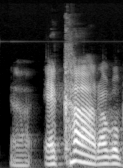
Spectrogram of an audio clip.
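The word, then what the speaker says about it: איכה: 히브리 말로 에가라는 말은 에카라고 발음을 하는데 우리나라 말이랑 발음이 비슷하죠.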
